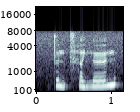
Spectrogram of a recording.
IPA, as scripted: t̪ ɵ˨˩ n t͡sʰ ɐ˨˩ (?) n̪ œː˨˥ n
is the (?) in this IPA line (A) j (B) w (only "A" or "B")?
A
